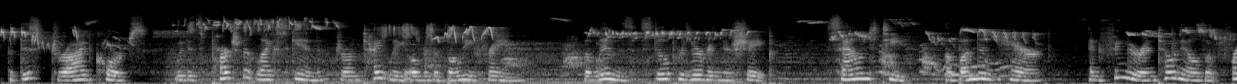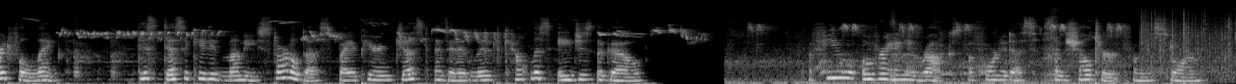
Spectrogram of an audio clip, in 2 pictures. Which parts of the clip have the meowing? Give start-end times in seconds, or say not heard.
not heard.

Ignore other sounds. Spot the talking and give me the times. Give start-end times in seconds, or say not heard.
0.1-18.9, 20.4-24.4.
